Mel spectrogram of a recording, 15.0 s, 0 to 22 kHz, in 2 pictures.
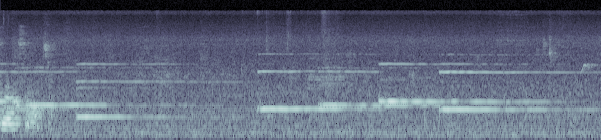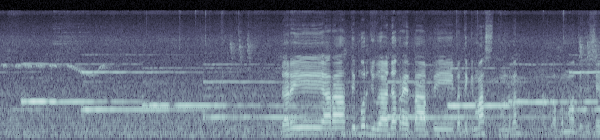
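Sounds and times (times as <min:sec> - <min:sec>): chime-like electronic melody: 0:03.2 - 0:11.6, 0:12.3 - 0:15.0.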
